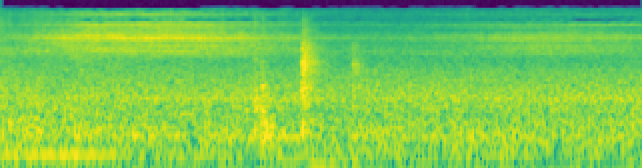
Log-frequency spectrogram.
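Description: Steady low hum and hiss inside a Comeng suburban train carriage, with a single sharp clunk about two seconds in.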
